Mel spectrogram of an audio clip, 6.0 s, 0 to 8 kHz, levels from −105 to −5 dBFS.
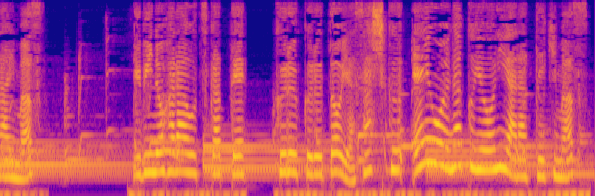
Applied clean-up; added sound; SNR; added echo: none; none; none; none.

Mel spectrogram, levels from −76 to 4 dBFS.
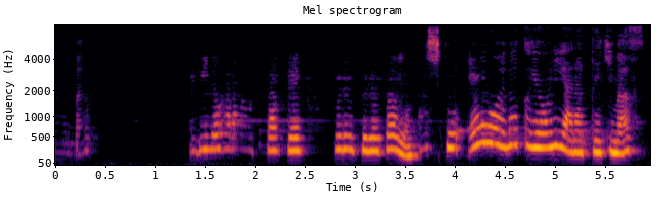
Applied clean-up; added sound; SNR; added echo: neural mask model DeepFilterNet 3.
